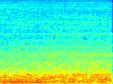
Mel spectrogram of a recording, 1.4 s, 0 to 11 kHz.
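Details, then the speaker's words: Beer walk-in refrigeration compressor that had tripped on thermal, pumping down and expected to cut out around 25: low rough uneven churning drone; compressor bypassing internally, internal pressure relief suspected faulty. "I'm not hearing something good in that compressor it sounds like it's bypassing when it's pumping down it is"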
